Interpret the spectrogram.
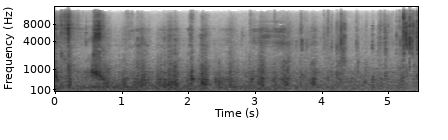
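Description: Close-up chewing of a crunchy chocolate oat crisp with a wafer-like texture: irregular crisp crunches and crackles. Near the end, plastic snack wrappers crinkle as the packets are handled.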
